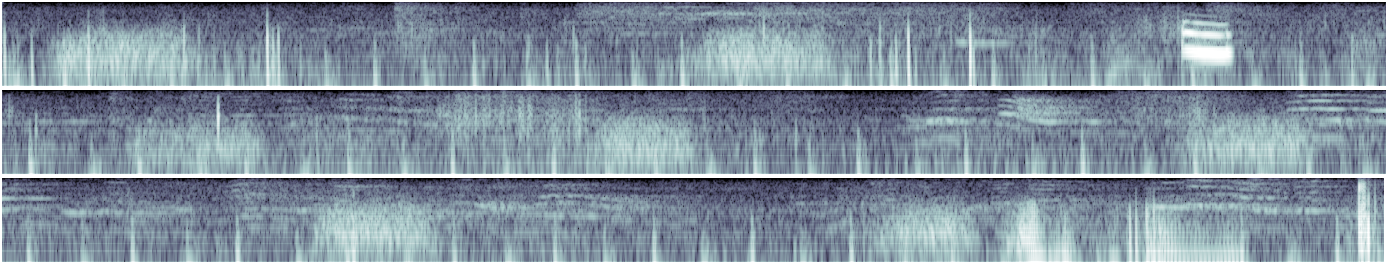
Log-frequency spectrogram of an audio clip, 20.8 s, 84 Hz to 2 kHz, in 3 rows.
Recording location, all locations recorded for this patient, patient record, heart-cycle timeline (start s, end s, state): pulmonary valve (PV)
aortic valve (AV)+pulmonary valve (PV)+tricuspid valve (TV)+mitral valve (MV)
#Age: Child
#Sex: Male
#Height: 108.0 cm
#Weight: 23.8 kg
#Pregnancy status: False
#Murmur: Absent
#Murmur locations: nan
#Most audible location: nan
#Systolic murmur timing: nan
#Systolic murmur shape: nan
#Systolic murmur grading: nan
#Systolic murmur pitch: nan
#Systolic murmur quality: nan
#Diastolic murmur timing: nan
#Diastolic murmur shape: nan
#Diastolic murmur grading: nan
#Diastolic murmur pitch: nan
#Diastolic murmur quality: nan
#Outcome: Normal
#Campaign: 2015 screening campaign
0.00	10.26	unannotated
10.26	10.41	diastole
10.41	10.54	S1
10.54	10.64	systole
10.64	10.79	S2
10.79	10.92	diastole
10.92	11.04	S1
11.04	11.19	systole
11.19	11.29	S2
11.29	11.46	diastole
11.46	11.57	S1
11.57	11.69	systole
11.69	11.81	S2
11.81	12.05	diastole
12.05	12.18	S1
12.18	12.30	systole
12.30	12.40	S2
12.40	12.59	diastole
12.59	12.73	S1
12.73	12.82	systole
12.82	12.96	S2
12.96	13.16	diastole
13.16	13.29	S1
13.29	13.42	systole
13.42	13.55	S2
13.55	13.68	diastole
13.68	13.82	S1
13.82	13.95	systole
13.95	14.04	S2
14.04	14.20	diastole
14.20	14.30	S1
14.30	14.46	systole
14.46	14.58	S2
14.58	14.74	diastole
14.74	14.84	S1
14.84	14.96	systole
14.96	15.10	S2
15.10	15.30	diastole
15.30	15.38	S1
15.38	15.50	systole
15.50	15.68	S2
15.68	15.80	diastole
15.80	15.96	S1
15.96	16.08	systole
16.08	16.17	S2
16.17	16.34	diastole
16.34	16.46	S1
16.46	16.57	systole
16.57	16.66	S2
16.66	16.84	diastole
16.84	16.92	S1
16.92	17.04	systole
17.04	17.18	S2
17.18	17.33	diastole
17.33	17.42	S1
17.42	17.56	systole
17.56	17.68	S2
17.68	17.78	diastole
17.78	17.90	S1
17.90	18.06	systole
18.06	18.16	S2
18.16	18.34	diastole
18.34	20.75	unannotated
